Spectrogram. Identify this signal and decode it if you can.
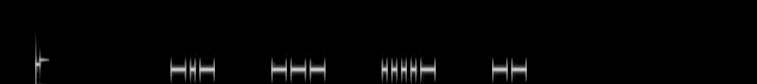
Morse code, heard as a keyed tone, about 25 wpm, spaced as for 12 wpm, 700 Hz. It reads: KO4M
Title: USA Call Signs - 4x Character Spacing - 25wpm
